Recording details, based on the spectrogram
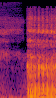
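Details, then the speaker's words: Acted, imitated snoring in a Bengali comedy skit: after a quiet moment, a loud, low, rattling snore starts and carries on while another person complains about the loud snoring. "আজব তো এত নাক ডাকতে পারে মানুষটা চোর দৌড়ে আসবে নাক ডাকানিতে"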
